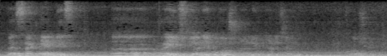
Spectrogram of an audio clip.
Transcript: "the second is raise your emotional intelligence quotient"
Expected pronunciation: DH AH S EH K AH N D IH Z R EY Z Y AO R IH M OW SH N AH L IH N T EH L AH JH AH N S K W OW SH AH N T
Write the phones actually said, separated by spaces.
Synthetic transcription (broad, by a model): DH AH S EH K AH N D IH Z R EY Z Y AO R IH M OW SH N AH L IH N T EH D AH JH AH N K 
